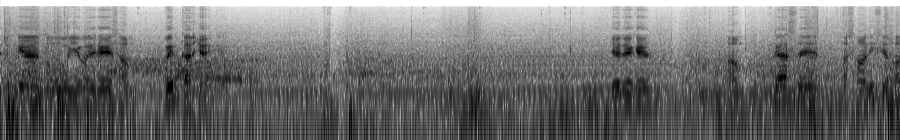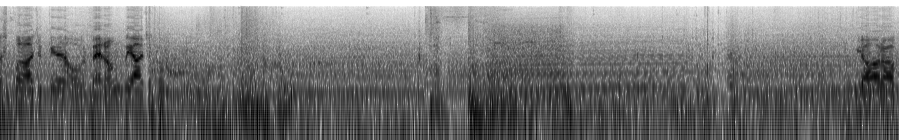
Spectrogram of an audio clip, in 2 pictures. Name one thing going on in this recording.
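Tyres screech as a car drifts through bends.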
